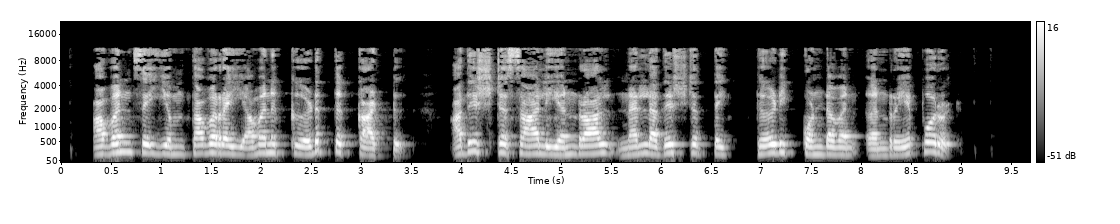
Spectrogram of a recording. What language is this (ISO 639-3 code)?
tam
